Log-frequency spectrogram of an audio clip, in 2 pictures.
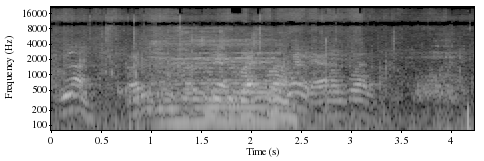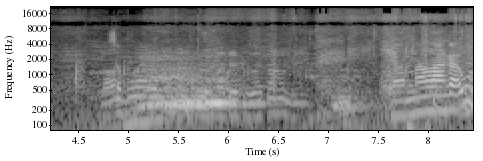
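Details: Several deep moos from rare-coloured cattle at Setia Farm in Indonesia, each rising and falling, spaced a few seconds apart, mixed with music and voices.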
